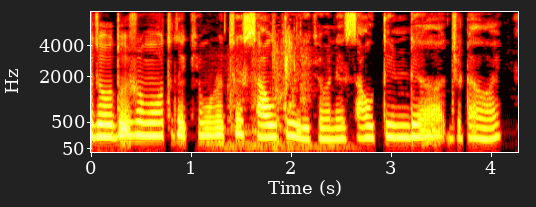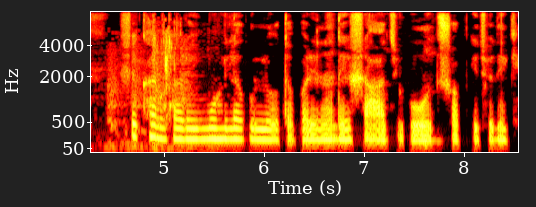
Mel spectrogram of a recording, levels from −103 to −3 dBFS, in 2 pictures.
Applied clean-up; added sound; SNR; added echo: classical method spectral subtraction.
